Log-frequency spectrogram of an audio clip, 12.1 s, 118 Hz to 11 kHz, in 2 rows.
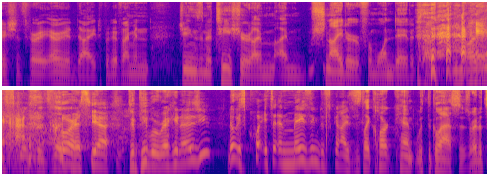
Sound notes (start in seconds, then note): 5.2 laughs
